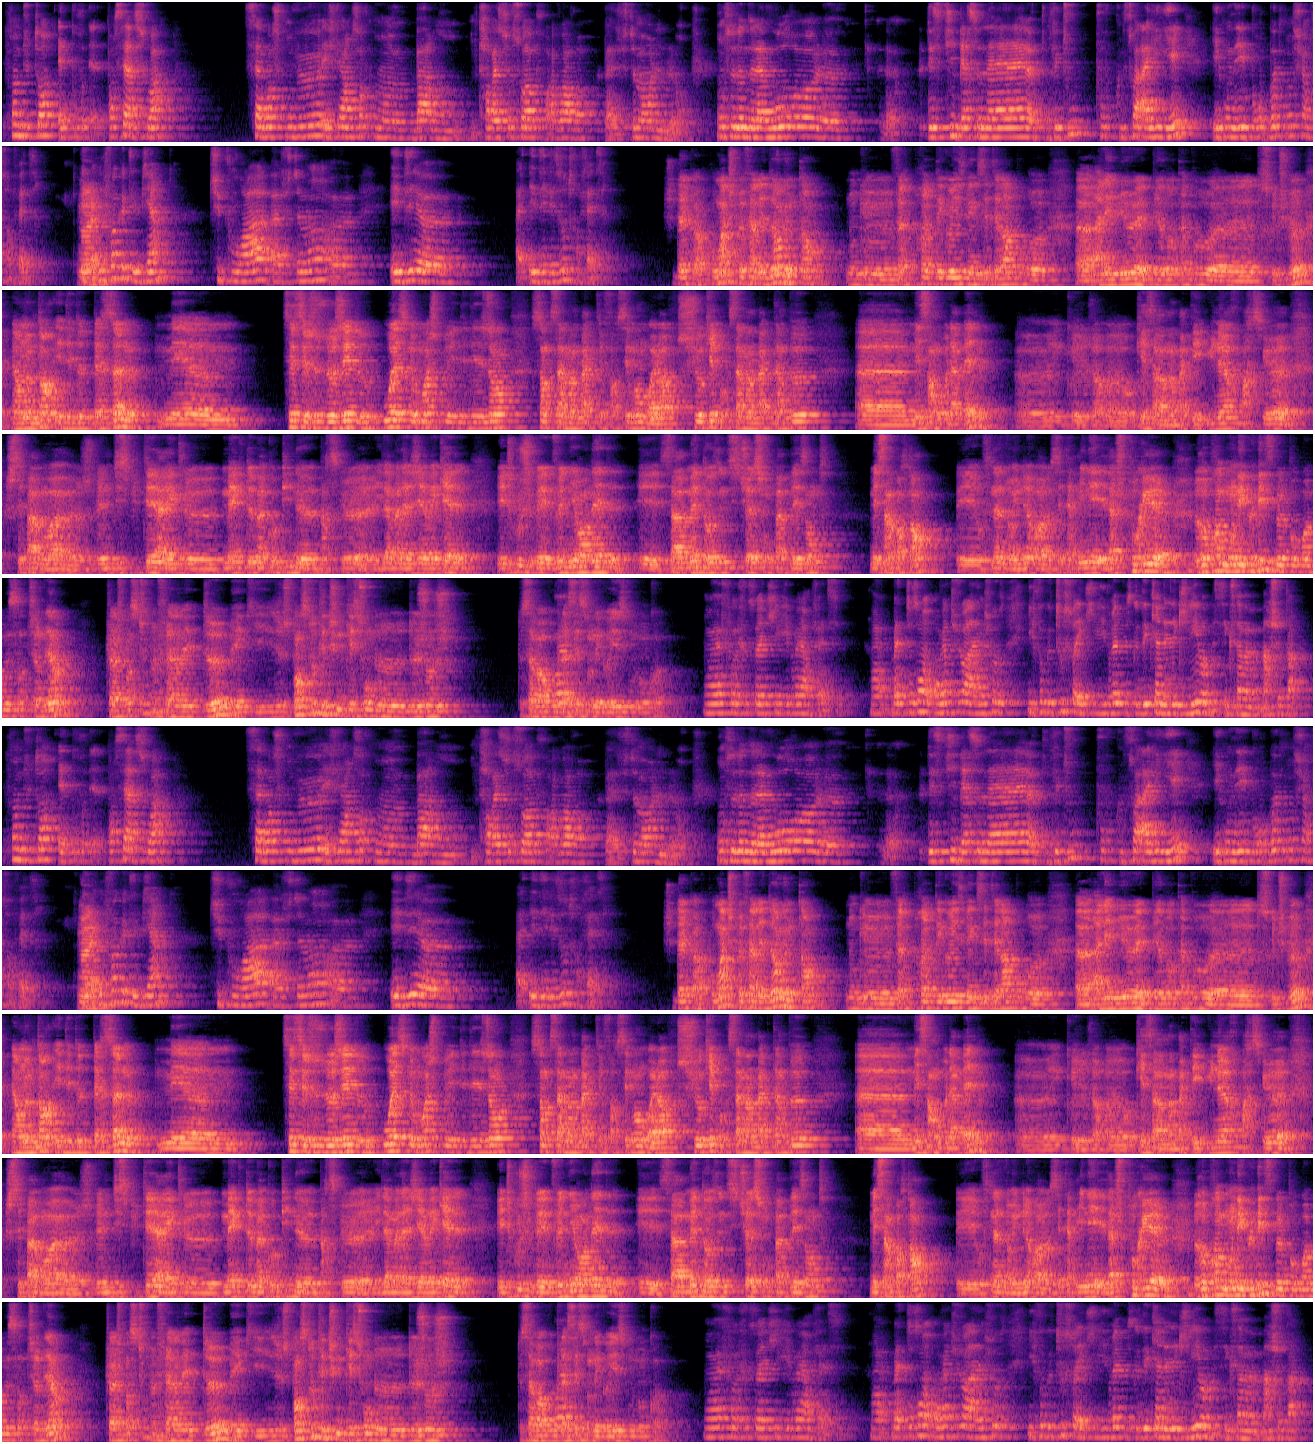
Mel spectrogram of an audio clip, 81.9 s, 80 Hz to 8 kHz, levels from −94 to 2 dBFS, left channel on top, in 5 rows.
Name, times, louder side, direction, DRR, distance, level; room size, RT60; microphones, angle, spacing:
voice 1, 0.1-2.0 3.1-5.7 6.0-7.3 7.5-10.5 11.0-11.2 11.6-16.8 17.4-18.4 19.0-20.8 21.2-22.0 22.8-23.9 61.8-61.9 67.3-67.6 72.4-72.8 74.3-76.1 76.4-81.7, left 2 dB, 45° left, 0 dB, 0.6 m, -24 dB
voice 2, 24.8-26.6 26.9-35.7 36.3-42.8 43.4-45.0 45.4-59.3 60.0-60.7 61.1-66.3 66.8-71.1 72.0-73.8, equal, 85° right, -2 dB, 1.0 m, -20 dB
3.2 x 2.9 x 2.3 m, 0.82 s
head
